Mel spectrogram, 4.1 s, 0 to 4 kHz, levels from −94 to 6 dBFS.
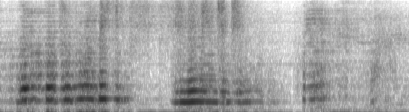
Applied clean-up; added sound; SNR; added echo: neural separator model SepFormer WHAMR!.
